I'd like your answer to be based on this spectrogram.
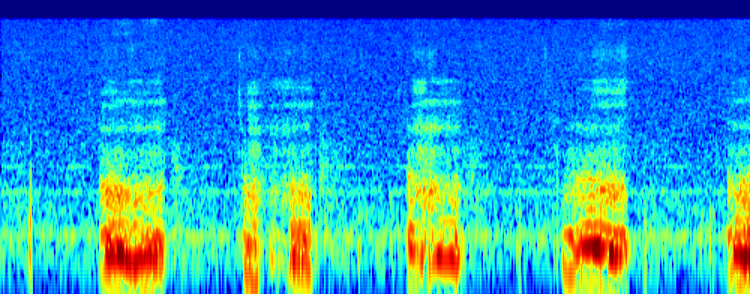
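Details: Sleeping dog snoring in a steady rhythm, five rumbling breaths in ten seconds.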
